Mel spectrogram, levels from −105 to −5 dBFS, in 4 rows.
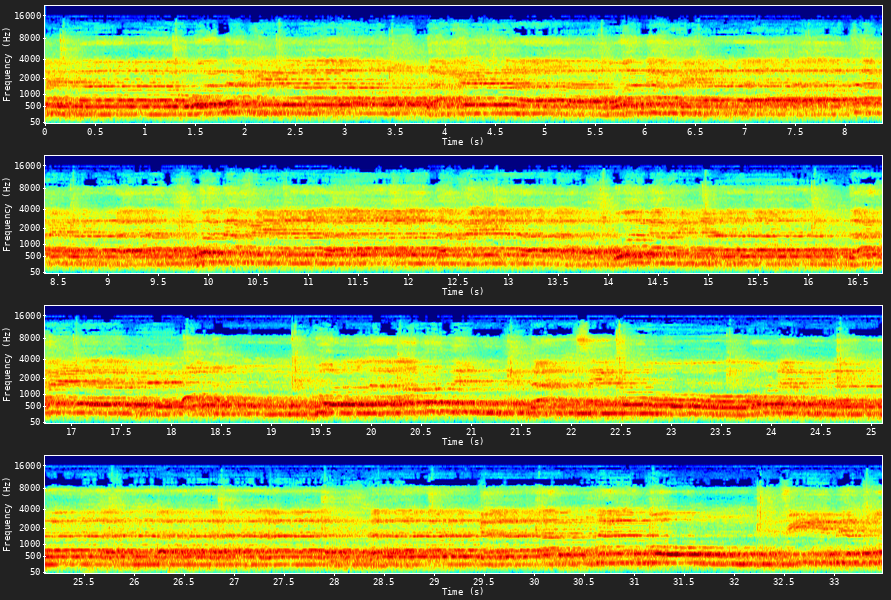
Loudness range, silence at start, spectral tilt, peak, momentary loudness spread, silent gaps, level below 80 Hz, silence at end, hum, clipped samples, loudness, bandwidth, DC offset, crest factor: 1 LU; 0 s; -2.5 dB/octave; -2 dBFS; 3 LU; none; -68 dBFS; 0 s; none; under 0.1%; -15 LUFS; 13.5 kHz; under 0.1%; 14 dB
